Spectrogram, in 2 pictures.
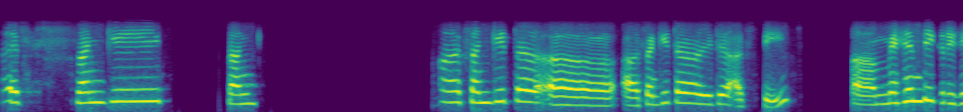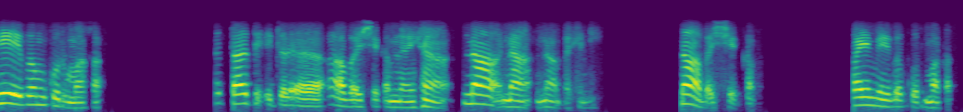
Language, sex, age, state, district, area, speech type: Sanskrit, female, 45-60, Tamil Nadu, Thanjavur, urban, conversation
